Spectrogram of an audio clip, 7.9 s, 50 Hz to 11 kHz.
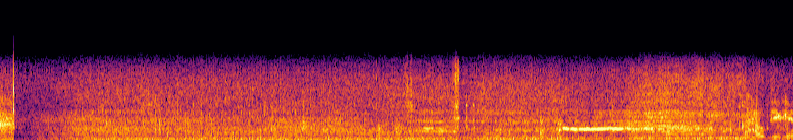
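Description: A 1984 Dodge Ram truck spins a donut in floodwater, its engine revving loud and continuous with splashing and tire noise, while voices talk and laugh over it.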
